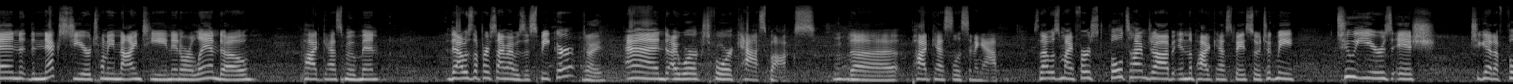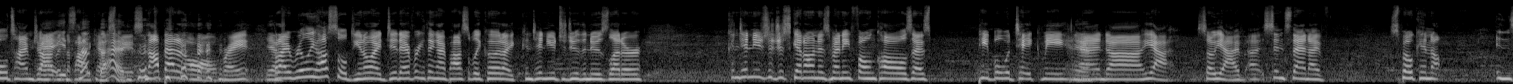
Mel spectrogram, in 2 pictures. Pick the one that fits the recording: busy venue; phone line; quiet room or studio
busy venue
